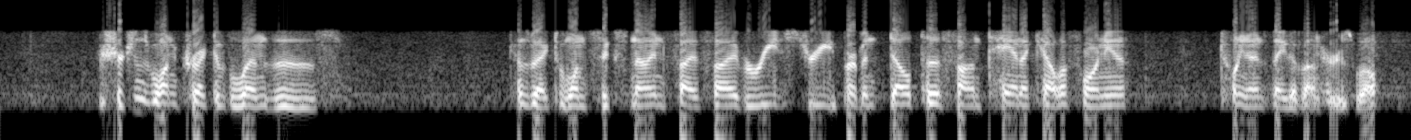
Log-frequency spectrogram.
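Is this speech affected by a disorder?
No.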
